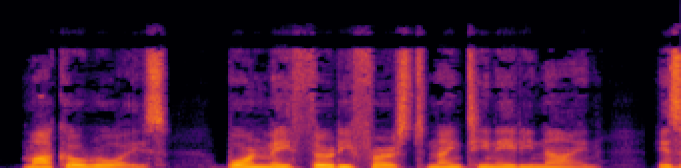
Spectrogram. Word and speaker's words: Marco Reus: November 11 2021 UTC Marco Reyes German pronunciation Mako Roy's born May 31 1989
